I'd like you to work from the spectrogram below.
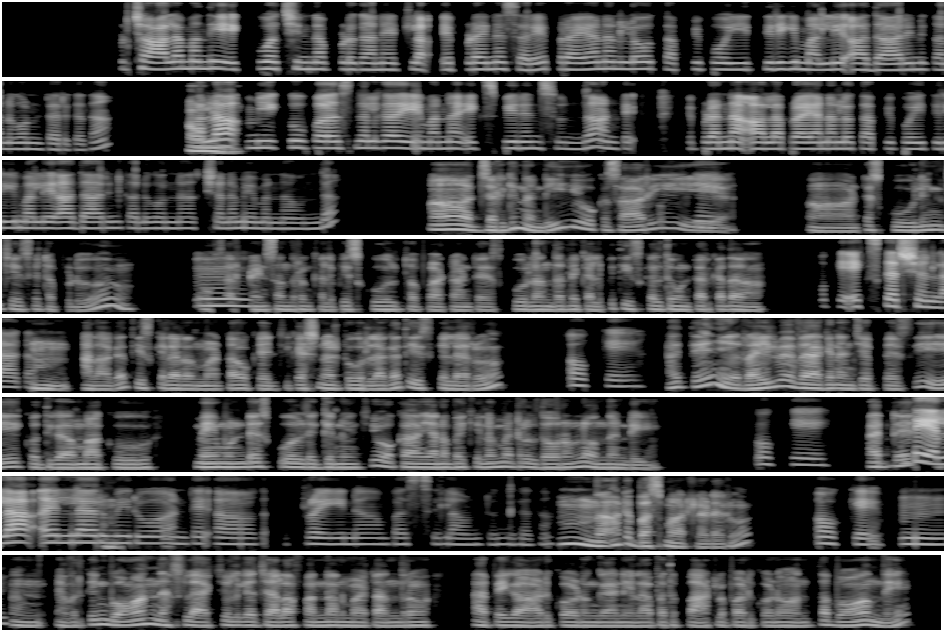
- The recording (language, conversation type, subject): Telugu, podcast, ప్రయాణంలో తప్పిపోయి మళ్లీ దారి కనిపెట్టిన క్షణం మీకు ఎలా అనిపించింది?
- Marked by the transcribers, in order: in English: "పర్సనల్‌గా"; in English: "ఎక్స్‌పీరియన్స్"; in English: "స్కూలింగ్"; in English: "ఫ్రెండ్స్"; tapping; in English: "ఎక్స్‌కర్షన్‌లాగా?"; in English: "ఎడ్యుకేషనల్ టూర్"; in English: "ఎవ్రీథింగ్"; in English: "యాక్చువల్‌గా"; in English: "ఫన్"; in English: "హ్యాపీగా"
